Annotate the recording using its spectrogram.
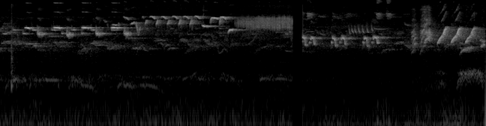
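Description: Faint background recording of a dawn chorus: many birds chirping and trilling at once. The sound drops out completely for an instant about five seconds in.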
